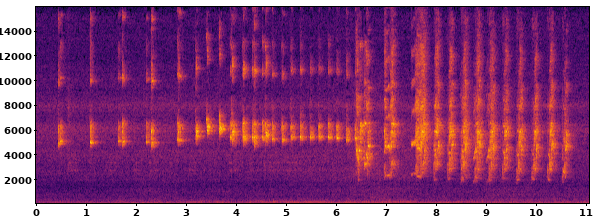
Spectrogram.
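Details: Lovebird singing actively in the long chattering ngekek style: thin high ticks speeding up steadily, then breaking into loud, rapid, rasping pulses about eight per second.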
